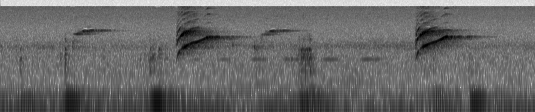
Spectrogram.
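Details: A canary recorded as a lure to set other canaries singing gives two bright, falling chirps about two seconds apart, with soft low knocks and hum behind.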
